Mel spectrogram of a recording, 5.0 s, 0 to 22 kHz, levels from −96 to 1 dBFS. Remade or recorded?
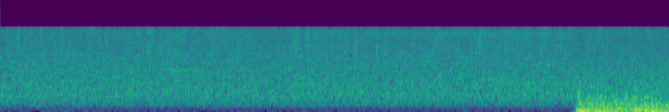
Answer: recorded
